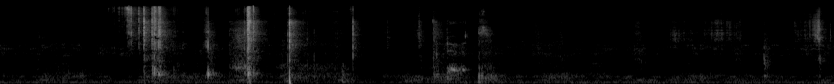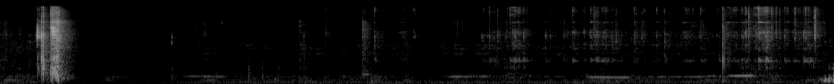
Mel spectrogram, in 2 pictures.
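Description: Black heavy tape being pulled off its roll in several short rips, the loudest about nine seconds in, as it is wound around a stroller's handle tube.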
